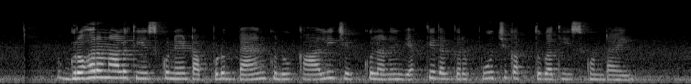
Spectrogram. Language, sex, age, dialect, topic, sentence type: Telugu, female, 18-24, Utterandhra, banking, statement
